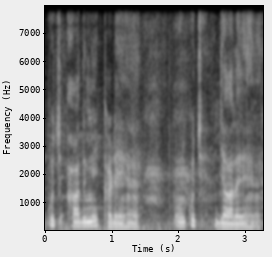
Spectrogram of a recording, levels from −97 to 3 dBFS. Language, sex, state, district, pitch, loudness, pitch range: Hindi, male, Uttar Pradesh, Saharanpur, 135 Hz, -16 LUFS, 125-155 Hz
